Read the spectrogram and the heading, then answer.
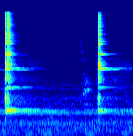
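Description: Two bright glass clinks in a toast over wine, about two seconds apart, each ringing with a sustained tone that slowly fades, fairly loud with no talking.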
